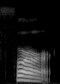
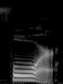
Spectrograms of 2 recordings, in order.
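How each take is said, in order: First: The vowel sounds like a quick 'er'. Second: The vowel is an open, dark 'or'. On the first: The speaker calls it wrong. "Do not lift the tongue too quickly here. Er. That's how it's going to sound" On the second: The speaker calls it right. "instead of"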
